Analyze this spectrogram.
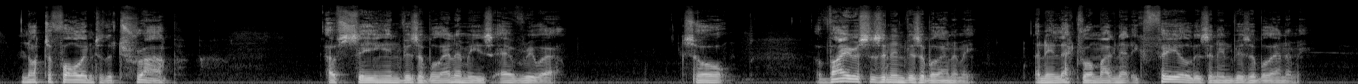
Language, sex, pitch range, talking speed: English, male, 90-105 Hz, 110 wpm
